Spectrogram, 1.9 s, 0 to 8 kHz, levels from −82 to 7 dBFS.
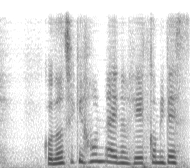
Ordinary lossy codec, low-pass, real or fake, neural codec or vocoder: none; 7.2 kHz; fake; codec, 16 kHz, about 1 kbps, DyCAST, with the encoder's durations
